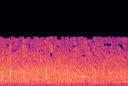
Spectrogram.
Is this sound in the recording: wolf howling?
no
